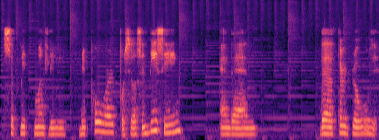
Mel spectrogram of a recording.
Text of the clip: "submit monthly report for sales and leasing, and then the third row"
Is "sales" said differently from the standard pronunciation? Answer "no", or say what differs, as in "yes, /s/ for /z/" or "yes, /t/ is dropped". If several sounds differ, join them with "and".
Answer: yes, /s/ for /z/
